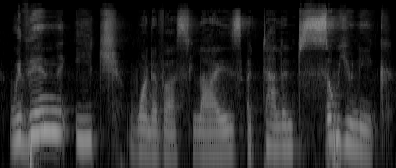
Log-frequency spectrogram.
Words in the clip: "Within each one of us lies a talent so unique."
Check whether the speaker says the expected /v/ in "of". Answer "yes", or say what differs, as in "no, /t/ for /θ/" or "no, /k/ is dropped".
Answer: yes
